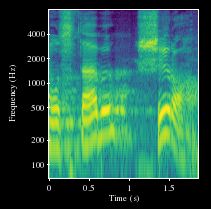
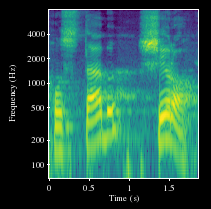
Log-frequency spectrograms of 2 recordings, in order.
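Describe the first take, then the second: First: The word ends on an open vowel 'ra'. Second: The word ends on an open vowel 'ra'.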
